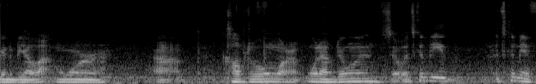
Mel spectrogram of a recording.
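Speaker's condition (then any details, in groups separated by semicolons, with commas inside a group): Cerebral palsy; from birth, affects motor skills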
